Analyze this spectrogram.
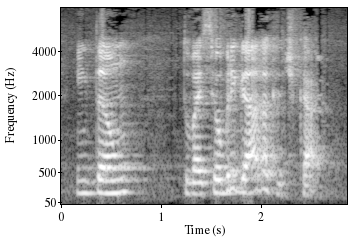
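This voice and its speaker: Speech at a fairly slow pace with a southern Brazilian accent. The room echoes audibly, and background noise is noticeable. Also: woman. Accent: gaúcho (southern Brazilian). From Rio Grande do Sul, southern Brazil. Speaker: teacher. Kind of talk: educational vlog. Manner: casual, with many hesitations.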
